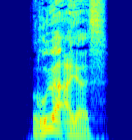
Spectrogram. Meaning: genitive of Rührei
- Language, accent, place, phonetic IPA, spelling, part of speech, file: German, Germany, Berlin, [ˈʁyːɐ̯ˌʔaɪ̯əs], Rühreies, noun, De-Rühreies.ogg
